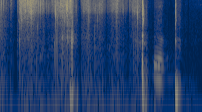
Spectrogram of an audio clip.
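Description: Rustling and rubbing handling noise on a phone's microphone, with a few sharp clicks: one below the middle and two more about a second and a half in.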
